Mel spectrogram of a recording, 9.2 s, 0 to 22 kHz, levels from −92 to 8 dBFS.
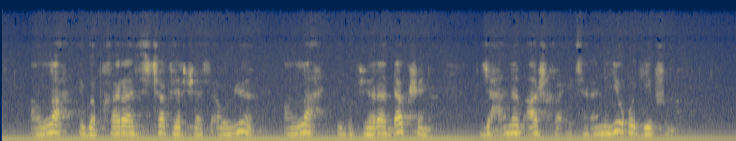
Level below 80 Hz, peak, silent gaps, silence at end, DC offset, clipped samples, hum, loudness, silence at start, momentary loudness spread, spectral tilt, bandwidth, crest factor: -26 dBFS; -2 dBFS; none; 0 s; under 0.1%; under 0.1%; 50 Hz at -25 dBFS; -18 LUFS; 0.05 s; 15 LU; -6.5 dB/octave; 15.5 kHz; 16 dB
